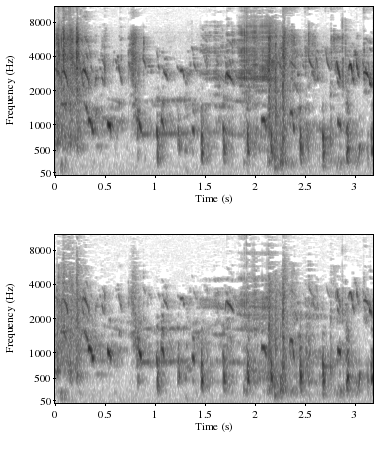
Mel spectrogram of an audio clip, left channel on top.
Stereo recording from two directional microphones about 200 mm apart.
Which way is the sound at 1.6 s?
40° right (ahead or behind).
